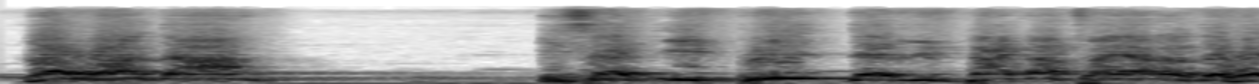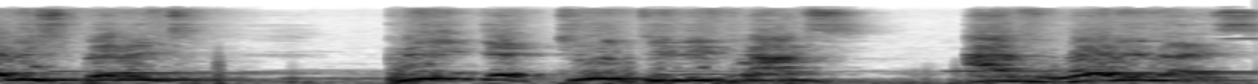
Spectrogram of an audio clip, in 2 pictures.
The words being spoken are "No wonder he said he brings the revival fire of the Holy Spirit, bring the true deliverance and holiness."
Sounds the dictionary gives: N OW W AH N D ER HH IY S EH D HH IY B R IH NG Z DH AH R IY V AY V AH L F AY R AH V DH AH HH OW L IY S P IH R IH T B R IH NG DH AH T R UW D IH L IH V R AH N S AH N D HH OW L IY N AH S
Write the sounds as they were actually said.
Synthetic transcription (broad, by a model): N OW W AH N D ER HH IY S EH D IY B R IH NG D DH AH R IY V AY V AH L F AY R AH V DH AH HH OW L IY S P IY R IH T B R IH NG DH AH T R UW D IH L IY V R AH N S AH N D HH OW L IY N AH S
